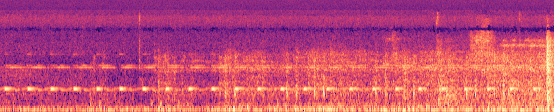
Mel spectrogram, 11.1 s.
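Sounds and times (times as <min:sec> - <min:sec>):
electric train rumble: 0:00.0 - 0:11.0
level crossing warning bell: 0:00.0 - 0:11.0
train wheels clicking on rails: 0:03.0 - 0:11.0.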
